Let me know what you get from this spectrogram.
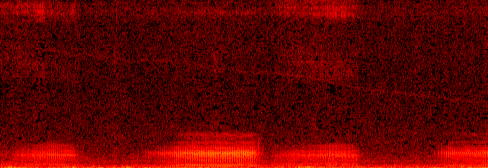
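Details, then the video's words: Snoring from sleeping chihuahuas, slow rasping breaths about one second long, rising and falling in a steady in-and-out pattern, one longer louder snore in the middle, quiet room otherwise. "Snoring chihuahuas"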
